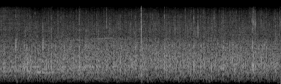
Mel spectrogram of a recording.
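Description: A Lakewood church audience applauds as a big welcome to the television audience. Dense, steady clapping continues throughout without talk.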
